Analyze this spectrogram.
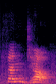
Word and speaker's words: संज्ञा: इसका सही उच्चारण होता है संज्ञा, क्योंकि जय और च वर्ग के अंतिम वर्ण से मिलकर बना है।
